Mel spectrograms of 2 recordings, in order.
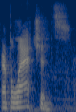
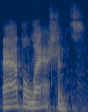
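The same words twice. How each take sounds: First: Appalachians with "LATCH" in the middle; drawn-out "appa-LATCH-ins" for Appalachians; local pronunciation. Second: Appalachians with "LAY-sh" in the middle; drawn-out Appalachians, "sh" not "ch"; outsider pronunciation. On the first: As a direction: slowly say Appalachians with a hard "ch". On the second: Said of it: "That's not how people from there say it". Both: Shown as a demonstration.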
